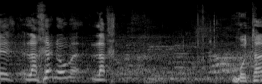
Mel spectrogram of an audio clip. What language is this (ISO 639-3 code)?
heb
